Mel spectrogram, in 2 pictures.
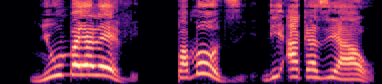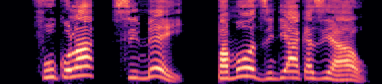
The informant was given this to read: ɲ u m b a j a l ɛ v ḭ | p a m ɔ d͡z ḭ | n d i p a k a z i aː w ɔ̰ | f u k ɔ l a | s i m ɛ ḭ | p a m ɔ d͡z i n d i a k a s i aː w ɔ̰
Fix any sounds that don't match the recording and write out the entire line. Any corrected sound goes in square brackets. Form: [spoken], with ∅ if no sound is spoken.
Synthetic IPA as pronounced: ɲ u m b a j a l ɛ v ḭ | p a m ɔ d͡z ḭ | n d i [ʔ] a k a z i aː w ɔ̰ | f u k ɔ l a | s i m ɛ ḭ | p a m ɔ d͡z i n d i a k a [z] i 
